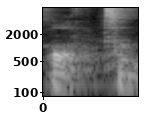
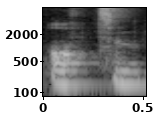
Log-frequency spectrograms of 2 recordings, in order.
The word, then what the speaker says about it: often: often by the way often is one of those English words that can be pronounced in two ways there are many words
